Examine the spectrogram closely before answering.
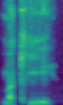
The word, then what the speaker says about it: Mekhi: Mekhi Wingo, Leonard Taylor, or Brandon Dorless. So apparently it's pronounced McKee. So we were all wrong.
